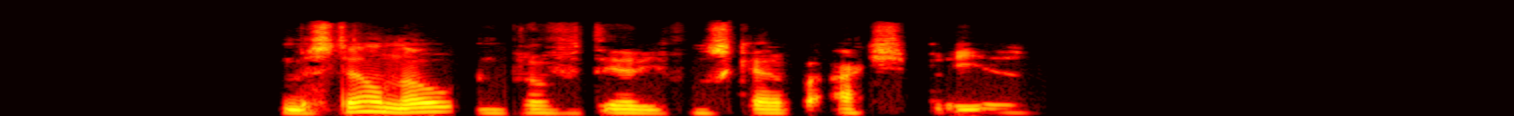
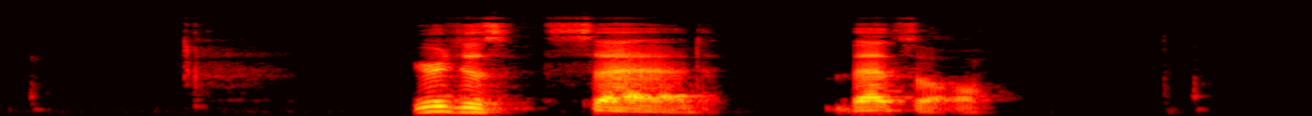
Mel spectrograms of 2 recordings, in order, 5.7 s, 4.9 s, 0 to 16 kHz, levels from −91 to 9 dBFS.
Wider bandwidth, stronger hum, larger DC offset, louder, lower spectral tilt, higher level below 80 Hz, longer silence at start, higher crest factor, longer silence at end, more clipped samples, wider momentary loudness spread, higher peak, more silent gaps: second, 8.2 kHz vs 9.6 kHz; neither; neither; first, -21 LUFS vs -26 LUFS; about the same, -5 dB/octave vs -4.5 dB/octave; first, -56 dBFS vs -76 dBFS; second, 1.05 s vs 1.55 s; about the same, 20 dB vs 22 dB; first, 1.85 s vs 1.25 s; neither; about the same, 11 LU vs 13 LU; about the same, -4 dBFS vs -6 dBFS; about the same, 3.42-3.48 s vs 3.00-3.04 s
